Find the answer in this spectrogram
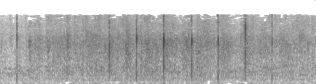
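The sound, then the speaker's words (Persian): An audience at a seminar applauds steadily for several seconds, a dense wash of clapping with a few sharper, evenly spaced claps standing out above the crowd. No one speaks. “خب خودتون رو تشویق کنید دوستان.”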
